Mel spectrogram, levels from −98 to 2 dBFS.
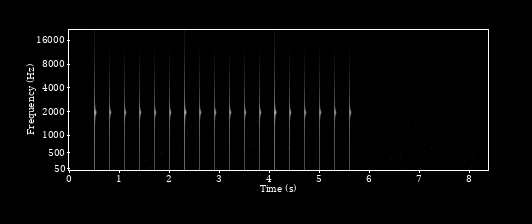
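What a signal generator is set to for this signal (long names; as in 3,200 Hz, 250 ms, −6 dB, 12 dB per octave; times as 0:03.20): click track 200 BPM, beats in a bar 6, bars 3, 1,950 Hz, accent 10.5 dB −11.5 dBFS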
